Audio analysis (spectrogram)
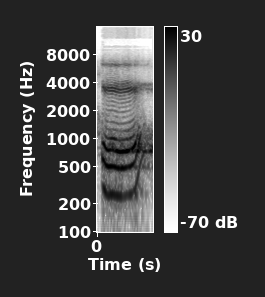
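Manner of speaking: "Ó" alone, loud and held; sounded-out syllable. Shown as a demonstration. Teacher showing how the verse sounds, "Ó" sounded out loud. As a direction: sound out "Ó" as one full syllable. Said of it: "Olha a sonoridade".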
